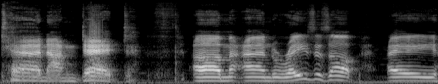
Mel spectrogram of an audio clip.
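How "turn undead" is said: rough, creaky, hissed-out words. Acting out a character's line after he shakes his head, hissing. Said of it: "and then he hisses out".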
